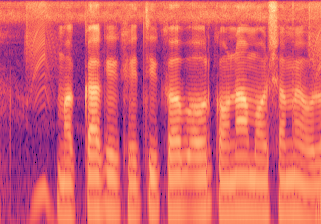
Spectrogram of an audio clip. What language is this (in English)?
Bhojpuri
